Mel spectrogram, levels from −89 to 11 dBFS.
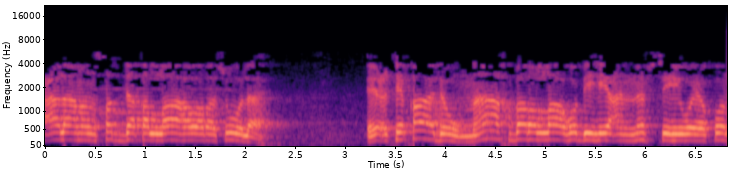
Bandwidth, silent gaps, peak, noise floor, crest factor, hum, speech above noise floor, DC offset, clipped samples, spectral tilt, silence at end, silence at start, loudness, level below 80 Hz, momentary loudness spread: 5.6 kHz; none; -2 dBFS; -46 dBFS; 14 dB; none; 31 dB; under 0.1%; under 0.1%; -11 dB/octave; 0 s; 0 s; -15 LUFS; -58 dBFS; 5 LU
